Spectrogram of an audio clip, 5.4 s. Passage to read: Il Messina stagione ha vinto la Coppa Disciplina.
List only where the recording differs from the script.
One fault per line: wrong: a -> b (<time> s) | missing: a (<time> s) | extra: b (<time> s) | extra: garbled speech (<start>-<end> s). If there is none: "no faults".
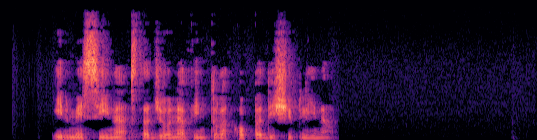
no faults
